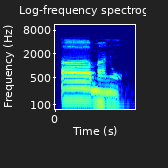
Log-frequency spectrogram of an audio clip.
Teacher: اب اس کو الف نہیں پڑھیں گے بلکہ پڑھیں گے حمزہ کھڑا زبر آ، اور کھڑا زبر کا مطلب ہوتا ہے کہ 1 سیکنڈ کھینچ کے پڑھیں۔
